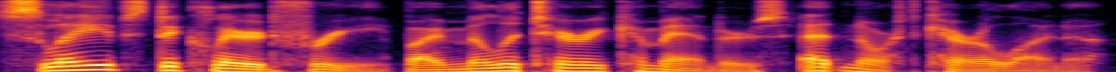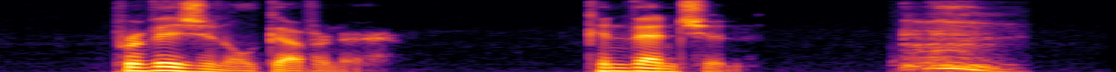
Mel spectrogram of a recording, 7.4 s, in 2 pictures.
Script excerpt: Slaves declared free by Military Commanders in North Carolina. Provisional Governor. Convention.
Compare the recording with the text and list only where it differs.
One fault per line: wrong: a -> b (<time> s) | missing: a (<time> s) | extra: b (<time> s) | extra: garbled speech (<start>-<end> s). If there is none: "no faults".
wrong: in -> at (2.7 s)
